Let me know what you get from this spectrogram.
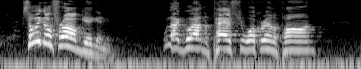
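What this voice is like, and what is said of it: Thick regional accent. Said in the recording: “my accent gets thicker when I say things like frog gigging”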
